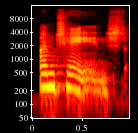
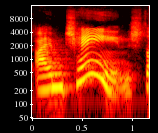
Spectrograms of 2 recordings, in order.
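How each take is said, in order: First: Said in the usual way. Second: CHANGED pitched up and louder, then falling; emphatic repeat. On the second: Real, not acted.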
